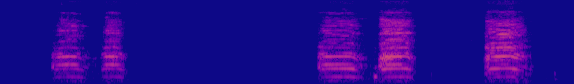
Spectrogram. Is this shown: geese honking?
yes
